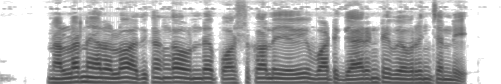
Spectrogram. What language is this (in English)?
Telugu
